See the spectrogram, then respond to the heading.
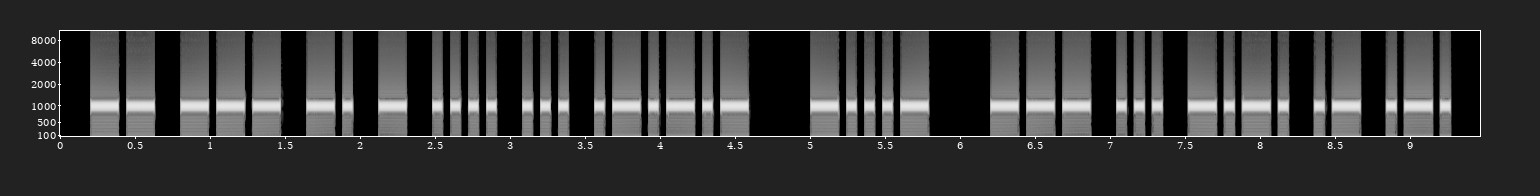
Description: Morse code, heard as a keyed tone, about 20 wpm, 1000 Hz. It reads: MONTHS. <BT> OSCAR
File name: qotdfiles / 20wpm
